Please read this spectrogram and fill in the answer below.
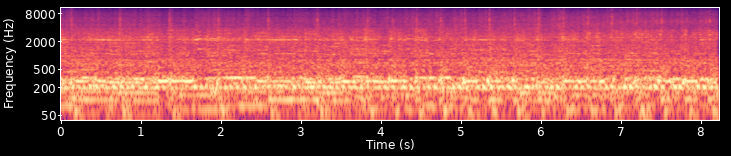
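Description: Live rock band playing an instrumental passage: electric guitar, electric bass and drum kit, loud and steady with regular drum hits and no vocals.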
